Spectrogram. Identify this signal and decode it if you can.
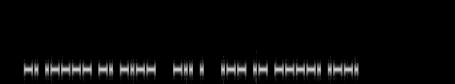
Morse code, heard as a keyed tone, about 44 wpm, 700 Hz. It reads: N1NY DE WA9P
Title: USA Callsign DE Callsign - 4 Characters - 45wpm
